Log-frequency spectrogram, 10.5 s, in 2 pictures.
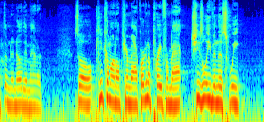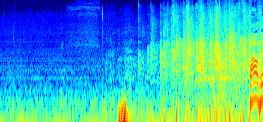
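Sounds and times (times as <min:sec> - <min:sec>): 
speech: 0:00.0 - 0:04.9, 0:10.3 - 0:10.5
audience clapping for departing student: 0:08.0 - 0:10.5.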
